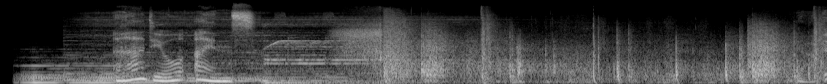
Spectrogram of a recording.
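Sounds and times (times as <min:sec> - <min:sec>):
speech: 0:01.5 - 0:03.5
New Year's Eve fireworks and firecrackers banging: 0:03.4 - 0:08.2.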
